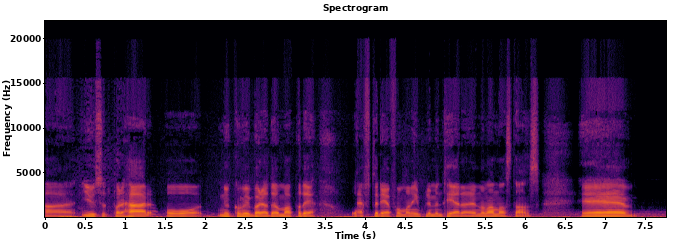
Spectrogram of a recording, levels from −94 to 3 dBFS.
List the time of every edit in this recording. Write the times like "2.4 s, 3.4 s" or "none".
3.9 s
